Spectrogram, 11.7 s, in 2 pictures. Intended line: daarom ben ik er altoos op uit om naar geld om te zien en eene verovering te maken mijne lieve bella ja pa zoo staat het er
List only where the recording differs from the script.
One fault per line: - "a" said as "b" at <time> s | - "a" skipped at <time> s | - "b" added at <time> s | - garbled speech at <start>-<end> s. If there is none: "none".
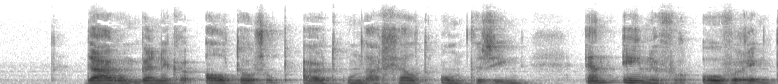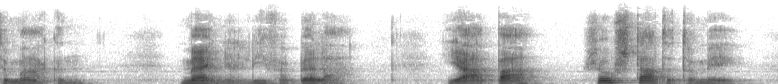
none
